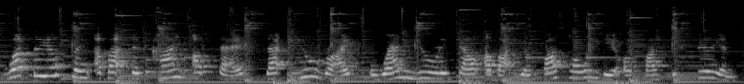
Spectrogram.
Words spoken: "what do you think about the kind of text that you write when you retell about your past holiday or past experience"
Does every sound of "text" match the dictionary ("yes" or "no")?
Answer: no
